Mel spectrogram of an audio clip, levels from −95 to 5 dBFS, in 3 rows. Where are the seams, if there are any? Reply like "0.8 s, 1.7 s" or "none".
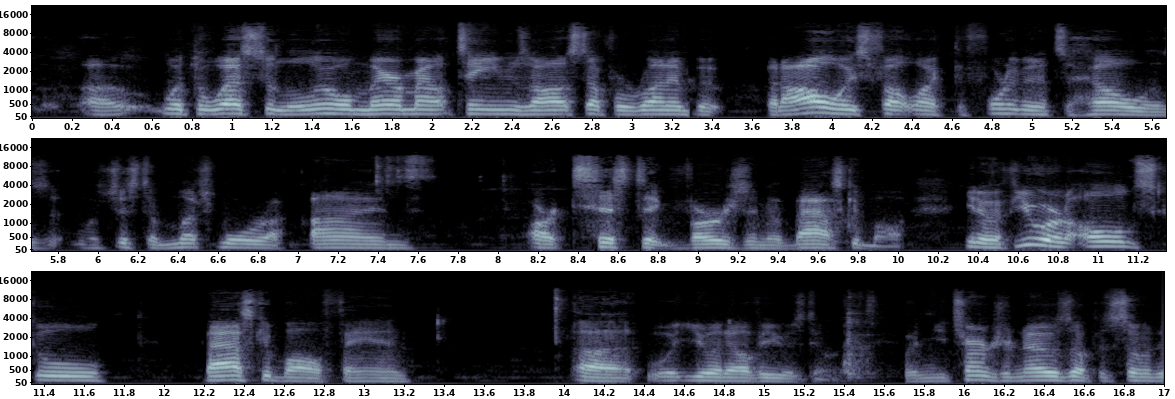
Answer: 3.3 s, 14.4 s, 15.7 s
